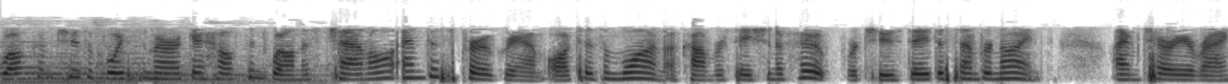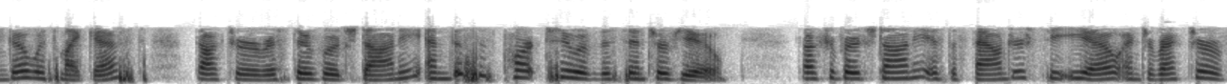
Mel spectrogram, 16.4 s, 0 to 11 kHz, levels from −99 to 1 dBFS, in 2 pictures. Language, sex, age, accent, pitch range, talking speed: English, female, 40-59, American, 205-245 Hz, 175 wpm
